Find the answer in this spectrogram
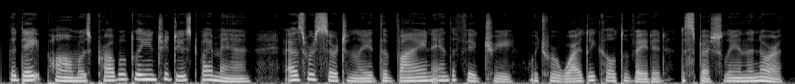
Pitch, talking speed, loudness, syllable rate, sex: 165 Hz, 190 wpm, -17 LUFS, 5.9 syllables/s, female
